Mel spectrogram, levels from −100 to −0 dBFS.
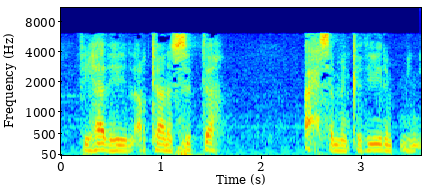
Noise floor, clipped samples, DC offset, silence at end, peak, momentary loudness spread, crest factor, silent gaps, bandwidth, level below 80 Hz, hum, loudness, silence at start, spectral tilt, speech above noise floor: -55 dBFS; under 0.1%; under 0.1%; 0 s; -10 dBFS; 9 LU; 20 dB; none; 6.4 kHz; -50 dBFS; 60 Hz at -55 dBFS; -27 LUFS; 0.2 s; -3 dB/octave; 28 dB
